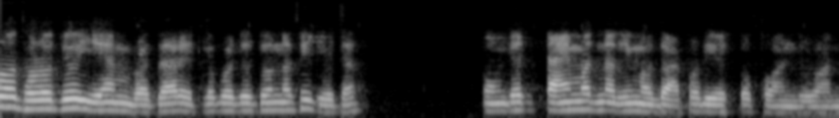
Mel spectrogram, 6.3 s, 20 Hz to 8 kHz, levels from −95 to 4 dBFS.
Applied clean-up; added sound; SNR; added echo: neural mask model DeepFilterNet 3.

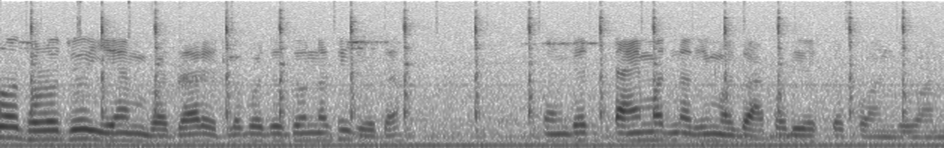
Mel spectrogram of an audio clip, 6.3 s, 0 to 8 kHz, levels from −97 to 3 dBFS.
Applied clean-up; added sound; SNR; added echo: none; Clock; 7 dB; none.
